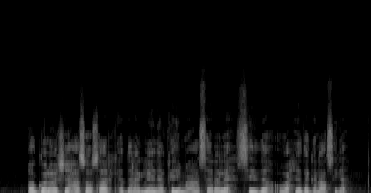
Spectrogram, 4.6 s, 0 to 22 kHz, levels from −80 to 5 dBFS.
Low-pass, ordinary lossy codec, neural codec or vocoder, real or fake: 14.4 kHz; none; none; real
